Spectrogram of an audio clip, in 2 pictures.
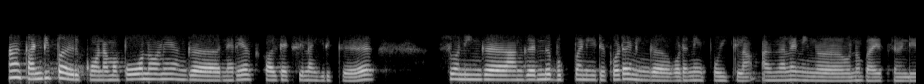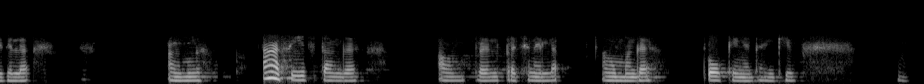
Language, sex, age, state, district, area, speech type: Tamil, female, 18-30, Tamil Nadu, Tiruppur, rural, conversation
